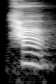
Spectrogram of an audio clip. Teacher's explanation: sound is pronounced very deep in the throat you want to make an H sound but with the throat constricted a little ha one trick to produce this sound is to push your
